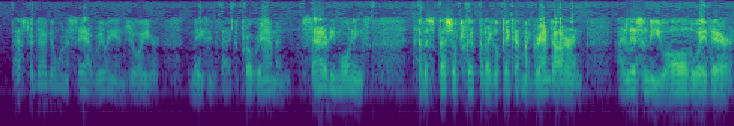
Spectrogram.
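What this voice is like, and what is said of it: Hoarse voice from laryngitis. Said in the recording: “Forgive my voice. I have a little bit of laryngitis”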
